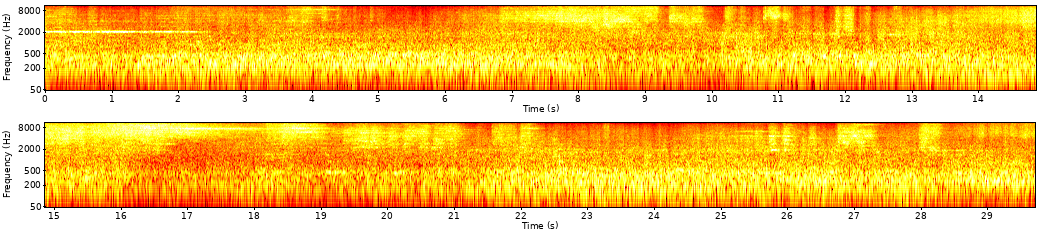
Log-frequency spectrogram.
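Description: Freight cars rolling past close by: a steady rumble of steel wheels on rail, with clicks as the wheels cross rail joints. A thin wheel squeal sounds during the first couple of seconds.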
